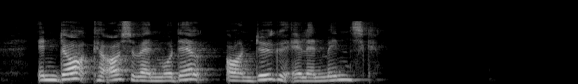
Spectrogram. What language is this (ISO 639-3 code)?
dan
